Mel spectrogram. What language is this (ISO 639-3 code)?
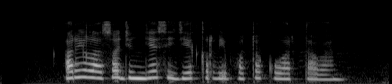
sun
